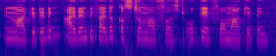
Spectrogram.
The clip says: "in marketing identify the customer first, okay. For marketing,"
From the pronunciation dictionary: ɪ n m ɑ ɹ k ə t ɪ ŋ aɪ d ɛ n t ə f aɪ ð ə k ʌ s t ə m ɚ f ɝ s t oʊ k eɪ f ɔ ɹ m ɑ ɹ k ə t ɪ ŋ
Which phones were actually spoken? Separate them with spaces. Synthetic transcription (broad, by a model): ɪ n m ɑ ɹ k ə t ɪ ŋ aɪ d ɛ n t ə f aɪ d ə k ʌ s t ə m ɚ f ɝ s t oʊ k eɪ f ɔ ɹ m ɑ ɹ k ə t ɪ ŋ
